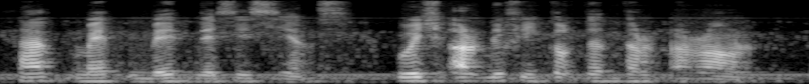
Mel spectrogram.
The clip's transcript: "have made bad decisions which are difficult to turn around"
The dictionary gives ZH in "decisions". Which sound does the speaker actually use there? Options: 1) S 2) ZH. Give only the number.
1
